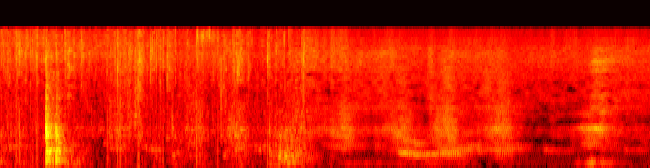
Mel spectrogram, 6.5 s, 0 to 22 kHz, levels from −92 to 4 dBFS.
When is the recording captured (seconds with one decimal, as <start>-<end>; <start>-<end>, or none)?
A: 0.0-3.1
